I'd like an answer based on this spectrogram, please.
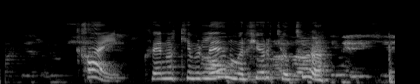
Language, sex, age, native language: Icelandic, female, 40-49, Icelandic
